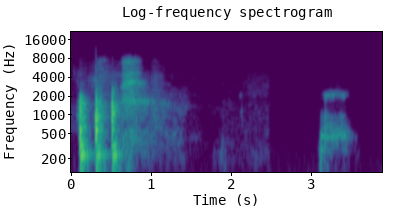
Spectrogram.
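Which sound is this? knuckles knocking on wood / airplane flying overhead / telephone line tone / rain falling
knuckles knocking on wood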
